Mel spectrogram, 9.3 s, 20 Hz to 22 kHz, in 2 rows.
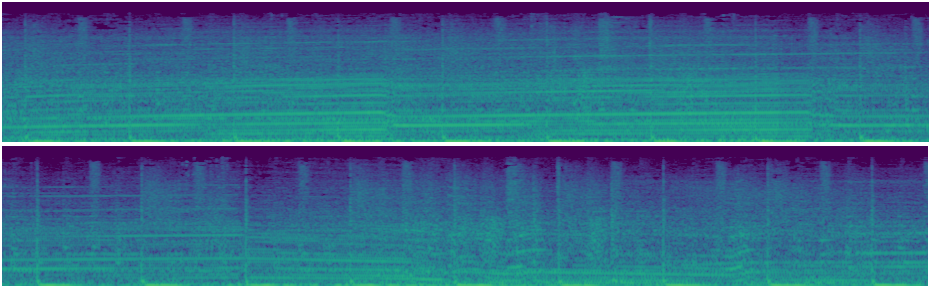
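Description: F1 Manager 22 race cars in a video game: steady layered engine whine from several cars with a brief tyre squeal of a lock-up, all at a constant moderate level.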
